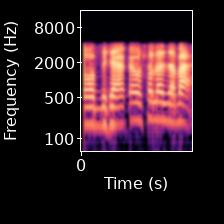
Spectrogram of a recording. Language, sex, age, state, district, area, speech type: Assamese, female, 30-45, Assam, Lakhimpur, rural, conversation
